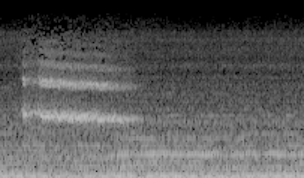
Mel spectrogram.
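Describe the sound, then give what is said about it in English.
A car driving alongside sideswipes another: a sharp, high tire screech cuts in for about a second, then fades, leaving a steady engine rumble droning underneath. No voices. “One car driving beside us clipped us.”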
